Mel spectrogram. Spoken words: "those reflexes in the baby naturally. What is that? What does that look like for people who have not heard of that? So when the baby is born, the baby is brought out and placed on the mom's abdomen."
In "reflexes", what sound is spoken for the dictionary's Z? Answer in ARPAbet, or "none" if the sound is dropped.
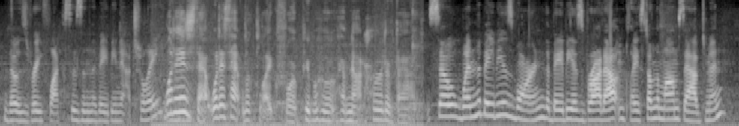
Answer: Z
